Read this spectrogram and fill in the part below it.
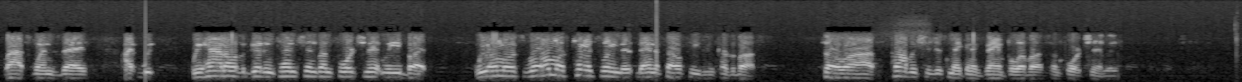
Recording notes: We open the phones.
